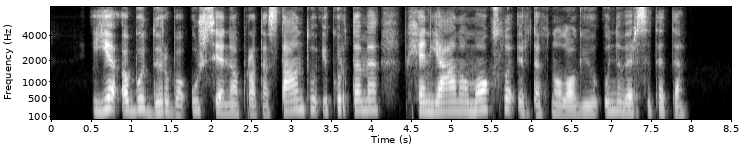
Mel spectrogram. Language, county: Lithuanian, Vilnius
